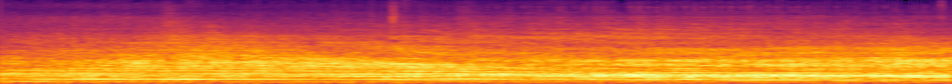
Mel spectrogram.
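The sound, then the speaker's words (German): A steady, droning aircraft engine fills the scene over the Sternenfeld sports ground in Birsfelden, where children are playing, a loud continuous hum with a faint rising-and-falling pitch as it passes overhead, with no clear voices standing out. “Schütten die Kinder auf dem Platz Sternenfeld, vermischen sich mit Fluglärm.”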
